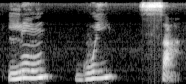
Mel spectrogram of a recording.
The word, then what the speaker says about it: linguiça: Então darei um exemplo, lin gui ça. Linguiça deveria ter o trema para indicar que a letra u, que a vogal u é pronunciada, lin gui guiça. Porque nós não falamos linguiça.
